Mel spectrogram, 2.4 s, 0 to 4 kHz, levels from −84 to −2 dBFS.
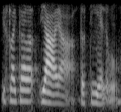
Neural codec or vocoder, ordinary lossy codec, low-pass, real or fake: codec, 16 kHz, 4 kbps, FunCodec, trained on Chinese and English, 50 frames a second; Opus, 32 kbps; 3.6 kHz; fake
